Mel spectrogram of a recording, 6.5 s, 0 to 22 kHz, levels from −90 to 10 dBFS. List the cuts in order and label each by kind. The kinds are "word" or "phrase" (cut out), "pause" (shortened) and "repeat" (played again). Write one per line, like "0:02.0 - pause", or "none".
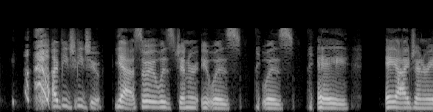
0:01.1 - repeat
0:03.9 - repeat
